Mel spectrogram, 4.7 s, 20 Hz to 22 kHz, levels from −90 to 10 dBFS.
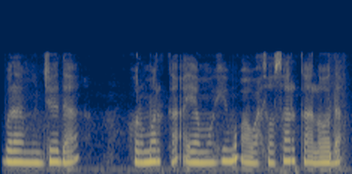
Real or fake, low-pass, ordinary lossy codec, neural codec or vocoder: real; 7.2 kHz; none; none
